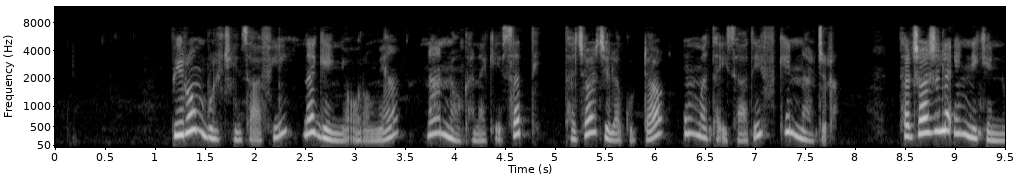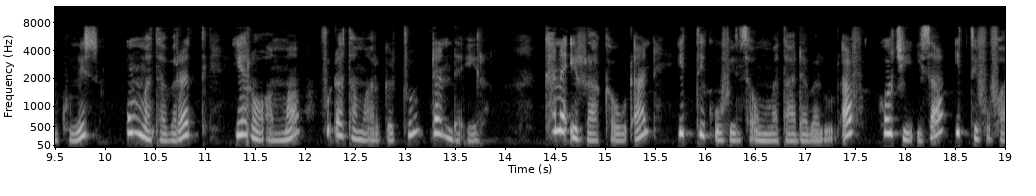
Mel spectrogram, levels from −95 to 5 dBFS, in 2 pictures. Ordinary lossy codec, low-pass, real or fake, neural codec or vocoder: MP3, 64 kbps; 7.2 kHz; real; none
